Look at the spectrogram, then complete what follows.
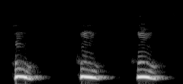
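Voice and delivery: high, loud hooting owl; owl call. Acted. Reading about zoo owls, hooting high and loud. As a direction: hoo like an owl in the trees. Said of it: "owls that call".

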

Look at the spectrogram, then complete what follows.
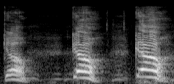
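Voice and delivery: short, loud, high bursts; urging shout. Real, not acted. Player urging on a play, excited shouting. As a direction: yell it like you're pushing the ball in.

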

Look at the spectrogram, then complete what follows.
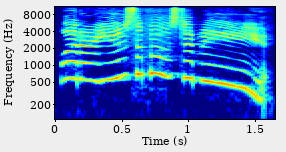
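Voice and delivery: put-on high, squeaky little girl calling out; a high girlish call. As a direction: pitch way up like a kid in a clown suit. Clown girl calls to Carly.

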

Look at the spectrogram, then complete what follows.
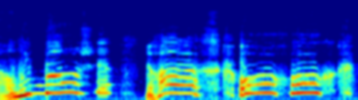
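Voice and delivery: very high, drawn-out shriek of horror; horrified screaming. A narrator's reading. Terrified Gretchen cries out as her husband is hit, horrified screaming. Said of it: "krzyczała".

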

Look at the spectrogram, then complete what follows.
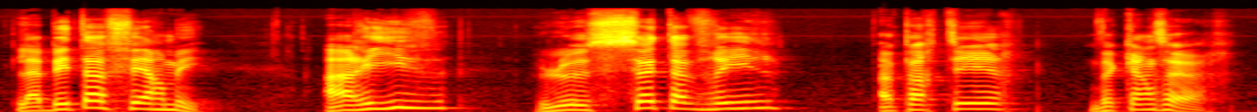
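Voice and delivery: mock ceremonious announcement, slowed right down; odd announcer voice. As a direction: spell out the date like a grand announcement. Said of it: "Je sais pas pourquoi je parle comme ça".

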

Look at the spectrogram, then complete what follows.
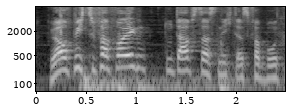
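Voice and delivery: high, loud panicked shout; scared yell. Real, not acted. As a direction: yell at the thing chasing you. Yelling at pursuing monster.

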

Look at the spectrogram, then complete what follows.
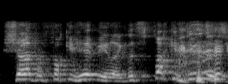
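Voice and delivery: heated reenacted dare; retold fight challenge. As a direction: goad him like you're itching to brawl. Retelling own challenge in fight.

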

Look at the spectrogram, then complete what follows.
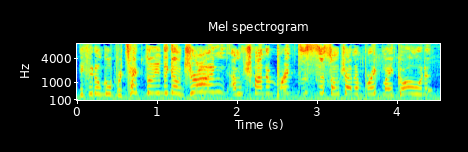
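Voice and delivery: high-pitched, strained pleading; frantic desperation. Real, not acted. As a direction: protest in a panic while struggling. Struggling urgently to break code.

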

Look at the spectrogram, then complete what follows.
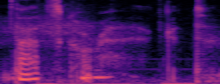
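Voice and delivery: breathy whispered agreement. Acted. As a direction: hush it out. Whispered confirmation.

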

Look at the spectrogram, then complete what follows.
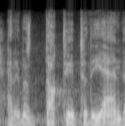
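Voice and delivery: ordinary delivery

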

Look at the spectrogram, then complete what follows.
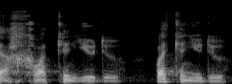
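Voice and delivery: low, soft mock jeer. The enemy mocks the believer, mocking. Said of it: "enemy will mock you".

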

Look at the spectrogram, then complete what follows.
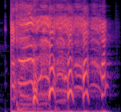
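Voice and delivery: high-pitched burst of laughter; a real, helpless giggle. Real, not acted. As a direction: crack up at the absurdity. Laughing again at the story.

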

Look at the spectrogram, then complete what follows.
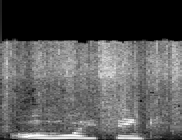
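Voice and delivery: high, loud, excited rush of recognition; overjoyed recognition. Real, not acted. Creator unboxing a friend's gift on camera, overjoyed. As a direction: she realises it's the mouse she loved.

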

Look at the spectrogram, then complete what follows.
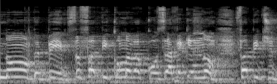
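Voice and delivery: a half-acted upset cry in the mall; retold crying out. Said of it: "Tu as commencé à crier".

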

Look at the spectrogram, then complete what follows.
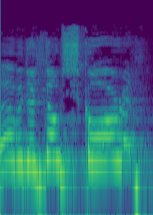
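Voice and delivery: very high whiny mock voice; mocking basketball fans. Parodying basketball fans dismissing hockey, high and whiny. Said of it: "Basketball people, they're all about".

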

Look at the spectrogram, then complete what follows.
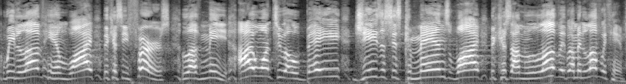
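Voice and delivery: fervent preacher build; preaching. Acted.

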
